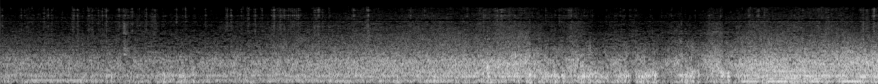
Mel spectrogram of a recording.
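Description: Street traffic and road noise heard from a moving bicycle, with a low engine-like hum, growing steadily louder toward the end.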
